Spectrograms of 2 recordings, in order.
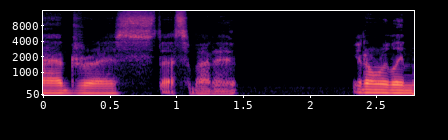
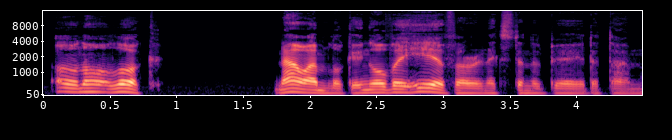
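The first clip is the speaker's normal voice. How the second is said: loud, hammed-up fake surprise; mock alarm, broadly announced; feigned distraction; 3 semitones higher, 8 dB louder than usual. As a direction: make an obvious show of being distracted. Feigns distraction to allow a photo.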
